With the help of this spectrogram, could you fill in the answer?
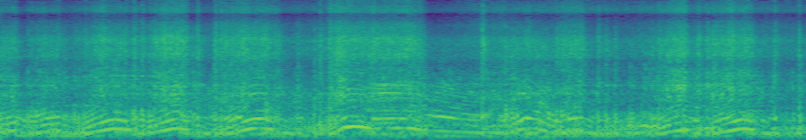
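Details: SuperFreak two-stroke watercraft after rebuild, in water, carb tweaked: revs surge and sag unevenly with wandering pitch and ragged note under throttle; running worse than before, faulty carburettor suspected.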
